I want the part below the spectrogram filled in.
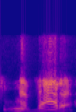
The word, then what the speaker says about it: Nevada: I have said for an entire lifetime Nevada, and Nolan Kenner called in one night and said, nope, it's Nevada. And that was the first time I ever knew that. I never paid attention to how people were pronouncing it. – Actually that's a Spanish word that means snow. And it would be pronounced, I would pronounce it Nevada, but... – And Nevada is exactly what Nolan said.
